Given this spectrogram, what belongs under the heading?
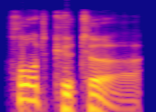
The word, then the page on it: haute couture: British English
